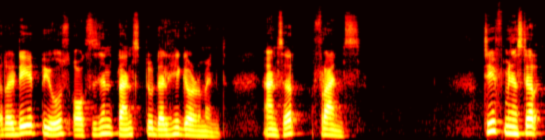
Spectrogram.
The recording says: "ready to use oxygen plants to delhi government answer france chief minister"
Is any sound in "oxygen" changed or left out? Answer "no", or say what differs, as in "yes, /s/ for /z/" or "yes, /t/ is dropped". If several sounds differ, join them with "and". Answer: no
